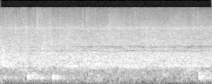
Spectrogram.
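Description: Steady background hiss of room noise, with only faint traces of a marker writing on a whiteboard.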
